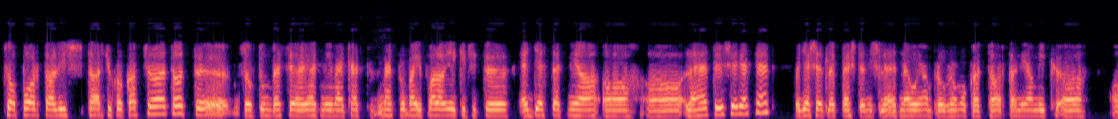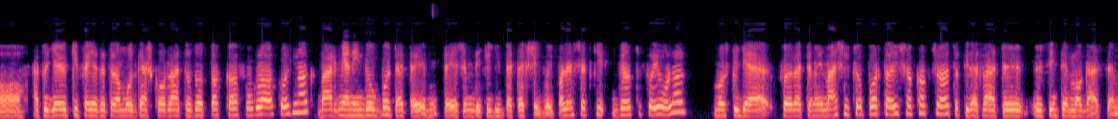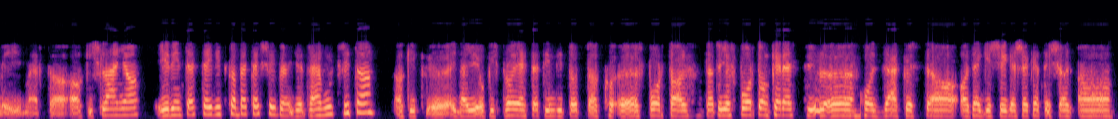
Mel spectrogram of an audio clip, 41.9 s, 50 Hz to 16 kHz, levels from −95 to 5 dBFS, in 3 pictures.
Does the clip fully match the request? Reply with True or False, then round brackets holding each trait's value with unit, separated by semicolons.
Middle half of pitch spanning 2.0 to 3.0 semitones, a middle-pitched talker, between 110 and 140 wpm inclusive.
True (2.6 semitones; 180 Hz; 130 wpm)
